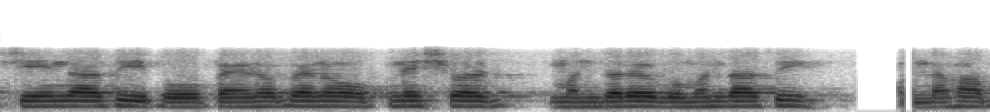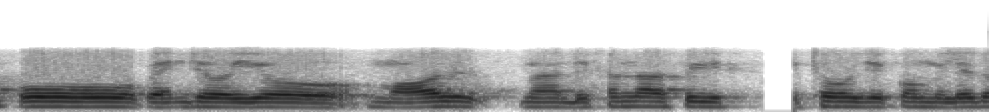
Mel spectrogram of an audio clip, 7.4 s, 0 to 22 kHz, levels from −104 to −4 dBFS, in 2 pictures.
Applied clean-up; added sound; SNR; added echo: none; none; none; none.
